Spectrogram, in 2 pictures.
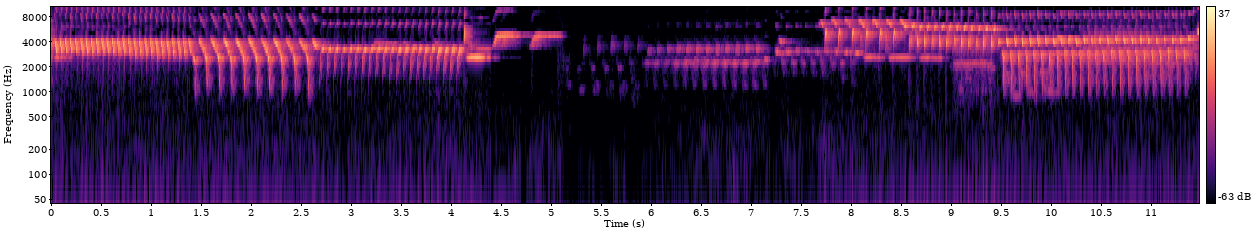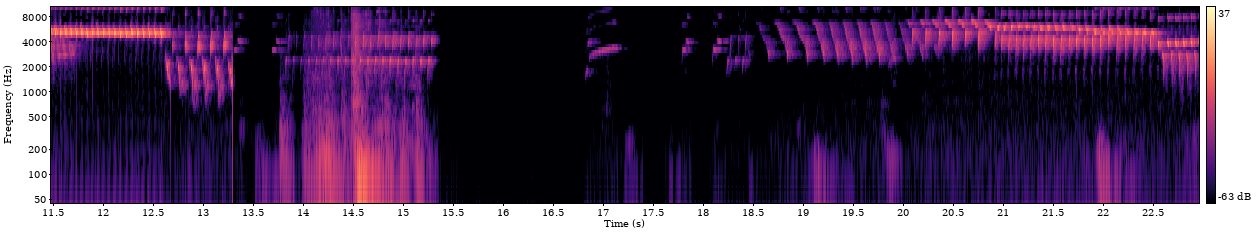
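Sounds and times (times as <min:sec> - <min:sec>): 
canary song: 0:00.0 - 0:15.3, 0:17.8 - 0:22.9
dull thump: 0:14.0 - 0:15.1.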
